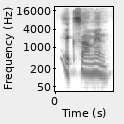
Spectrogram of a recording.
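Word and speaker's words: examen: Between vowels, मतलब अभी ये 21 है, इसके पहला और बाद में वावल्स है, ए और आ है, तब उसको क्स पढ़ना है। फॉर एग्जांपल एक्सामेन, एक्सामेन मतलब एग्ज़ाम, एक्सितो,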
